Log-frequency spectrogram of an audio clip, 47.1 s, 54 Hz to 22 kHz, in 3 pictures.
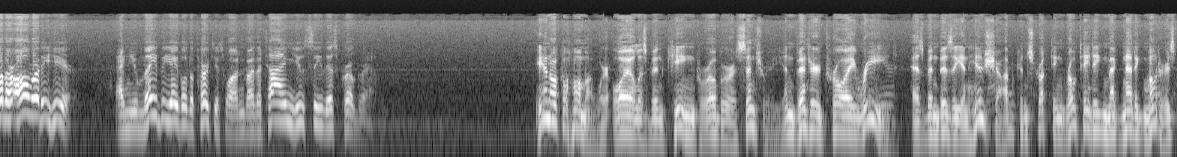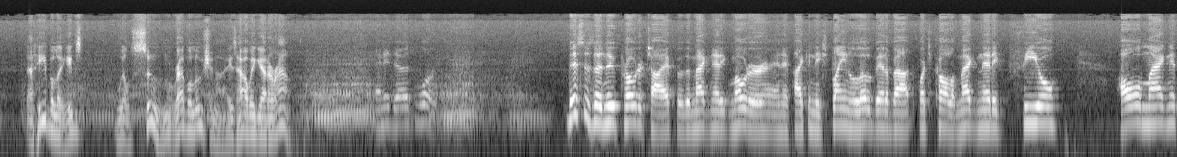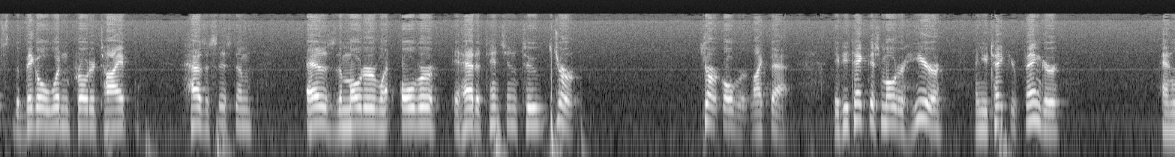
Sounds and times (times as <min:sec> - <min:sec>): Speech: 0:00.0 - 0:01.0, 0:01.6 - 0:05.1, 0:07.2 - 0:19.6, 0:20.7 - 0:21.6, 0:23.3 - 0:29.8, 0:30.6 - 0:33.2, 0:33.9 - 0:34.8, 0:35.5 - 0:39.2, 0:40.8 - 0:45.6.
